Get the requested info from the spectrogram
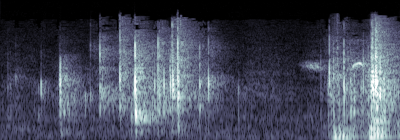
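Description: Plastic packaging bags crinkling as they are handled: a quick run of rustles and crackles in the first second or so, then a short pause.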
